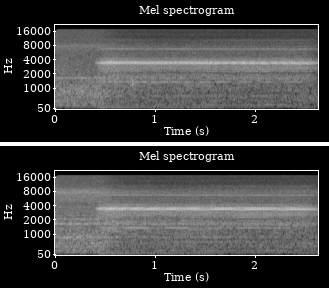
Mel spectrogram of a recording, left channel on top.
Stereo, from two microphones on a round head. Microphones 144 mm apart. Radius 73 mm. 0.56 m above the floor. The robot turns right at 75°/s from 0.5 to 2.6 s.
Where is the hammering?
I don't hear hammering.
